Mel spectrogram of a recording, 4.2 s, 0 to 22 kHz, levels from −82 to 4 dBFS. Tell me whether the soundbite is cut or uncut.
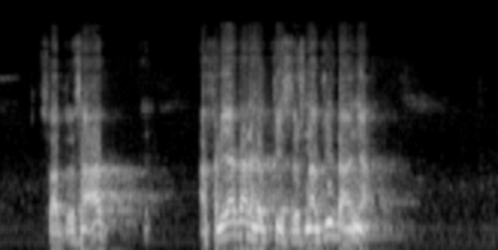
uncut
